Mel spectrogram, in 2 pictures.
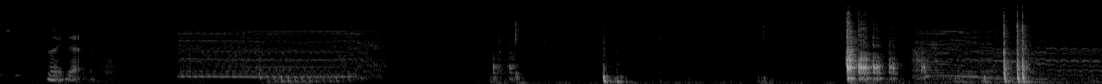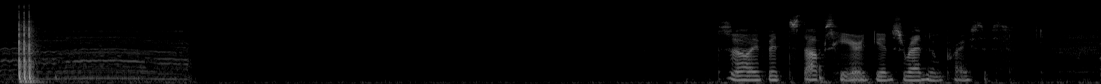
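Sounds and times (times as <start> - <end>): small toy motor whining: 1.8 - 4.0, 9.1 - 13.0
plastic toy knocks and clicks: 9.9 - 10.5, 11.2 - 11.6.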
